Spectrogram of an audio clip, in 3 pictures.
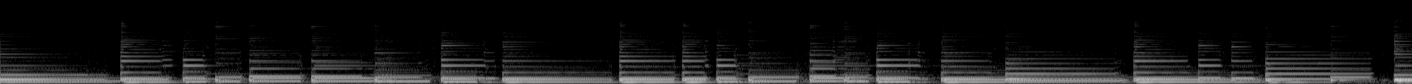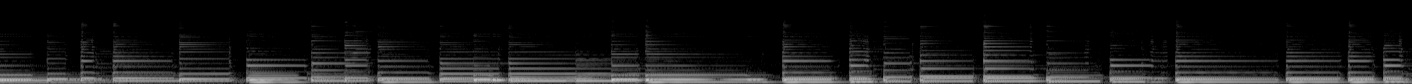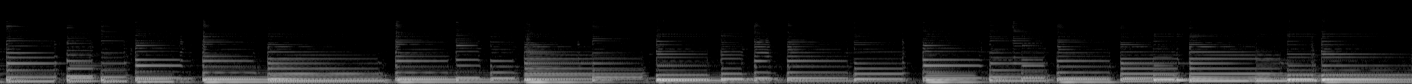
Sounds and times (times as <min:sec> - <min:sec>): Acoustic guitar: 0:00.0 - 0:42.3.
